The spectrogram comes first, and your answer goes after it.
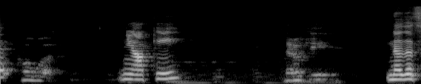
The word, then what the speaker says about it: gnocchi: You say it gnocchi. Gnocchi. Gnocchi. Because What the was GN in Italian is like gna.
